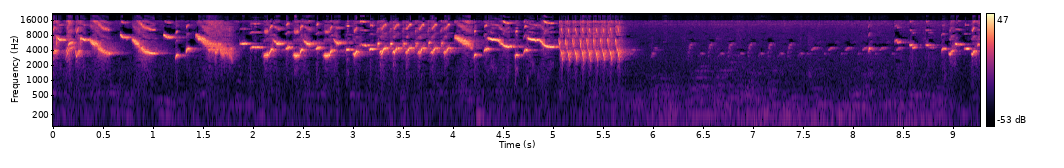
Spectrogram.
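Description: A goldfinch–canary mule sings a fast, high twittering song of chirps, slurred notes and trills.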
